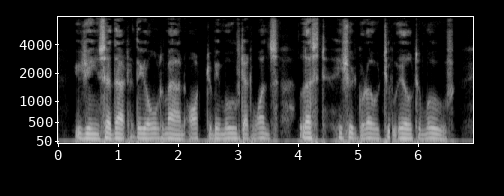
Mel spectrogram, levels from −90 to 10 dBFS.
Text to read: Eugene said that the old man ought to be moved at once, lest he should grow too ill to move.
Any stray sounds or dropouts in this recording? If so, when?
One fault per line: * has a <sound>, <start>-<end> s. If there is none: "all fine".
* has a dropout, 5.5-5.6 s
